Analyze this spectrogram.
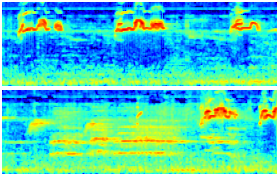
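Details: Myna chicks fed at their nest give short, harsh high squeals in bursts about a second apart, broken midway by a lower, harmonic chattering call.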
